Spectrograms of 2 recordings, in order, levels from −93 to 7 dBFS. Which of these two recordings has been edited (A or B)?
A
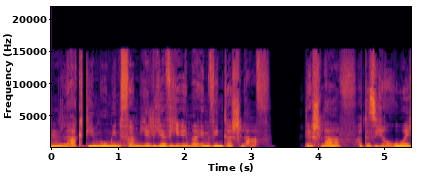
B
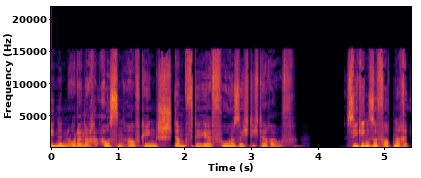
A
